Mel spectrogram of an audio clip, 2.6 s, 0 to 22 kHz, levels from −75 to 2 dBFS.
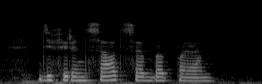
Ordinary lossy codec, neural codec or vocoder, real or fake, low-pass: none; none; real; 7.2 kHz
